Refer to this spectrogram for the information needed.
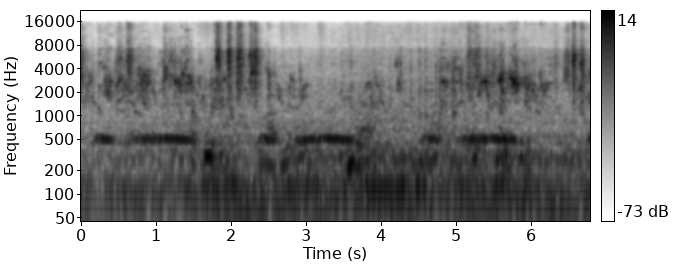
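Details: Budgerigars chirping in a dense, continuous chatter of high, rapid twittering notes, with a steady lower hum-like tone running beneath for long stretches.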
